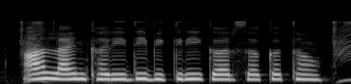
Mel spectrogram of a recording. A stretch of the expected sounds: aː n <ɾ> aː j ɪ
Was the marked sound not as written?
yes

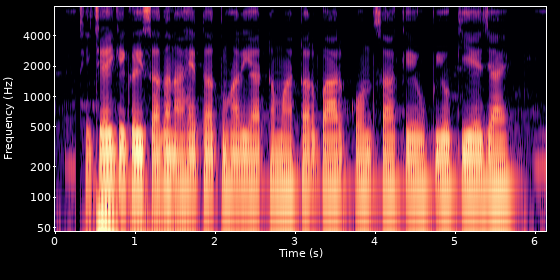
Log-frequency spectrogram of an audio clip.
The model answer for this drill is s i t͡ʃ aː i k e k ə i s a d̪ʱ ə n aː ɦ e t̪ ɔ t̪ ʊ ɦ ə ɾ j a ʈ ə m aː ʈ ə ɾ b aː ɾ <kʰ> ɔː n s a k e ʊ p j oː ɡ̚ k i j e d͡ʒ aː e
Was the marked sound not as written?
yes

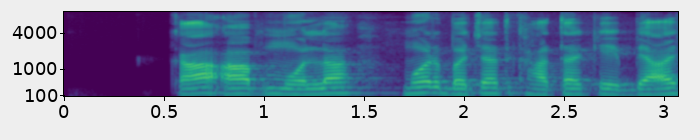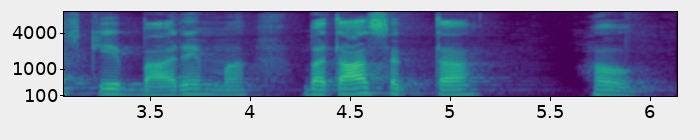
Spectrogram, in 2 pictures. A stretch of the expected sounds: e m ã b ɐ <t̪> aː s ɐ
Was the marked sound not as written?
no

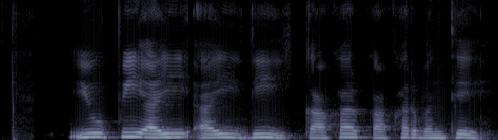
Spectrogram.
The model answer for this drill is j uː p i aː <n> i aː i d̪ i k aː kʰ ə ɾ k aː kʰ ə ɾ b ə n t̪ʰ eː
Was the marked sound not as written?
yes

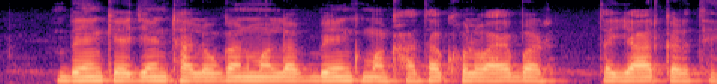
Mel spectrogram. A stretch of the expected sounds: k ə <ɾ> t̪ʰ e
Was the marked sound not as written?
no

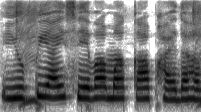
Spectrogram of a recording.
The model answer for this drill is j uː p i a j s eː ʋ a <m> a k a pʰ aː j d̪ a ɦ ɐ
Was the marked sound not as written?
no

